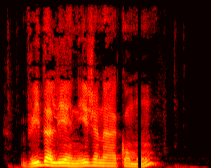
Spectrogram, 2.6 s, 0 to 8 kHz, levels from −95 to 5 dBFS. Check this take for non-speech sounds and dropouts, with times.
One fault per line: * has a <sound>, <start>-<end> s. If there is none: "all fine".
* has a dropout, 1.7-1.8 s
